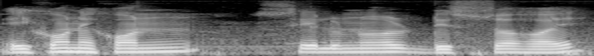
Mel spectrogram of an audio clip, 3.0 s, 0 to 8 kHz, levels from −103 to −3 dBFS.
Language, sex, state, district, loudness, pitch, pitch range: Assamese, male, Assam, Kamrup Metropolitan, -16 LUFS, 145 Hz, 135-150 Hz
